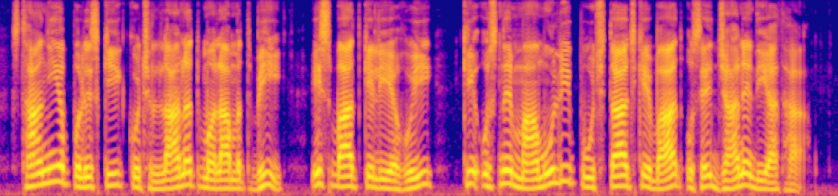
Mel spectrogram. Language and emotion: Hindi, neutral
